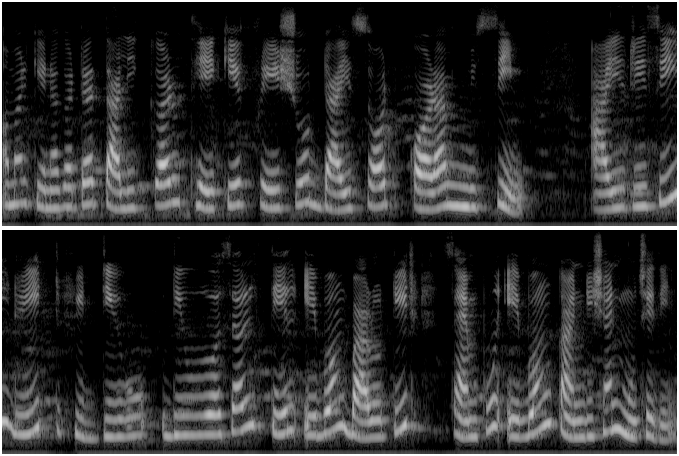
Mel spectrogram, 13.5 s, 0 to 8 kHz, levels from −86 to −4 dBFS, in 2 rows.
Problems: none marked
